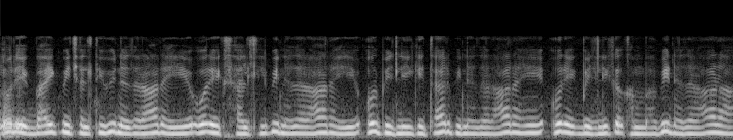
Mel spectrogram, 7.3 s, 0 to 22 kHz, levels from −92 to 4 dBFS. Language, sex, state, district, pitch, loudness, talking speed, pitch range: Hindi, female, Bihar, Katihar, 205 Hz, -15 LUFS, 295 wpm, 190-225 Hz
